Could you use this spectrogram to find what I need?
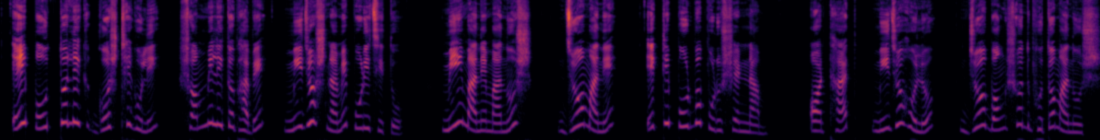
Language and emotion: Bengali, neutral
